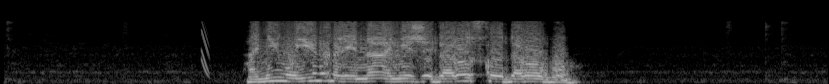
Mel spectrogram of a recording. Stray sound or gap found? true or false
true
